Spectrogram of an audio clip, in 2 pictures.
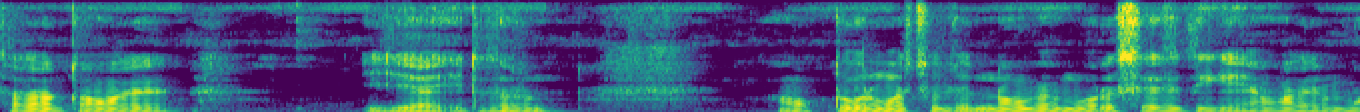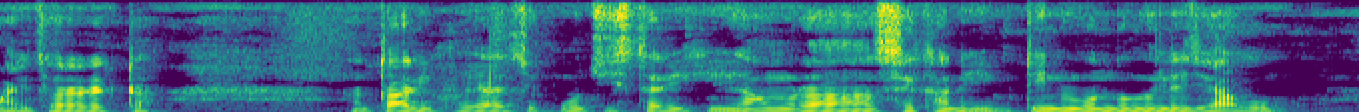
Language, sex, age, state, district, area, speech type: Bengali, male, 45-60, West Bengal, Uttar Dinajpur, urban, spontaneous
